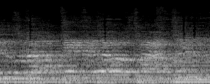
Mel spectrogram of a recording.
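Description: Live worship song: several voices singing together over a strummed acoustic guitar, at a steady level.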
